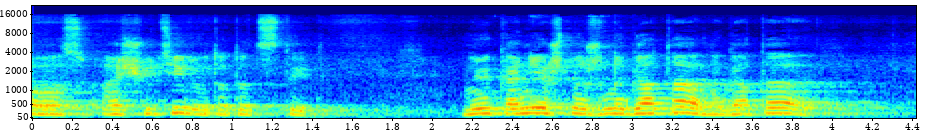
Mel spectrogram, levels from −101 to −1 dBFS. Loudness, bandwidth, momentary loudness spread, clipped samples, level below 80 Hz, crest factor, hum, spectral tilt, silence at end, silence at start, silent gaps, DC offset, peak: -32 LUFS; 16 kHz; 14 LU; under 0.1%; -66 dBFS; 16 dB; none; -6.5 dB/octave; 0.1 s; 0 s; none; under 0.1%; -16 dBFS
